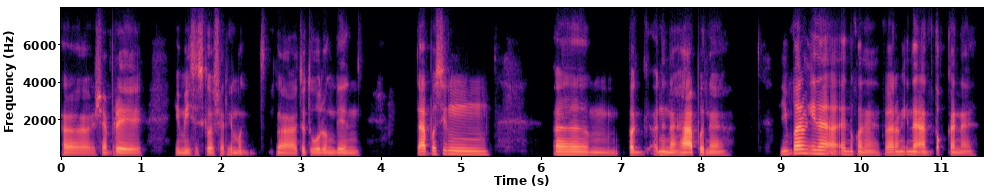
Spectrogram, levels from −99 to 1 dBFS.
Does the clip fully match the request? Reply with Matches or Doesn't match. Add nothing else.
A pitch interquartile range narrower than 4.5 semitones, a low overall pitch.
Doesn't match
